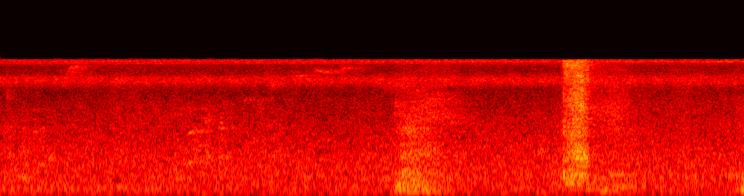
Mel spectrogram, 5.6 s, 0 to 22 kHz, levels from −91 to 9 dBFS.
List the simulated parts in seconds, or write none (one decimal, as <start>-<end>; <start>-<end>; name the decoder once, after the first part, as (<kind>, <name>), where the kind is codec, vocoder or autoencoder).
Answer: none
